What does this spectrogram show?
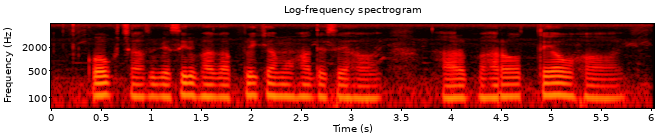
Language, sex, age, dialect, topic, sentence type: Bengali, male, 25-30, Jharkhandi, agriculture, statement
